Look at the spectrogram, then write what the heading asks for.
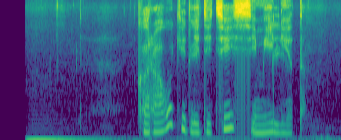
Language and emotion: Russian, neutral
